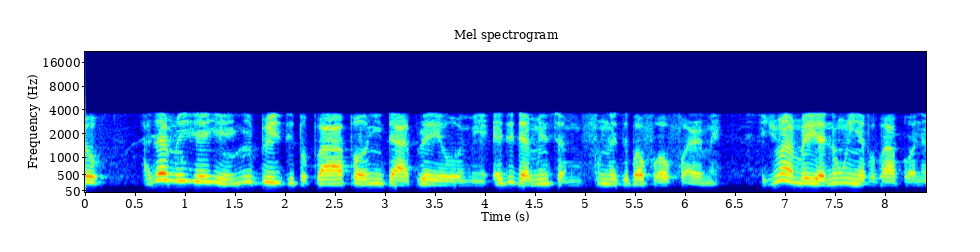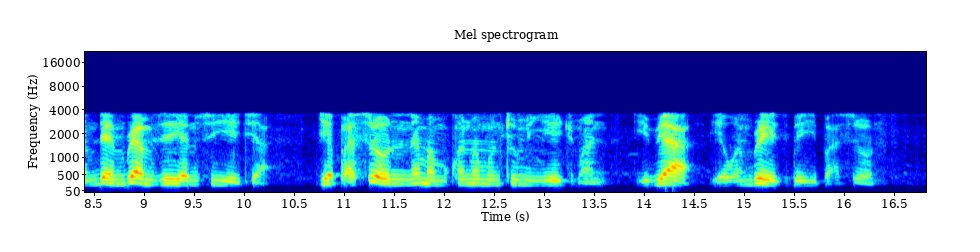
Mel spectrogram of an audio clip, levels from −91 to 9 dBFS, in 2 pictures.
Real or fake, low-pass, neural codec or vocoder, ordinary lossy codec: real; 3.6 kHz; none; none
